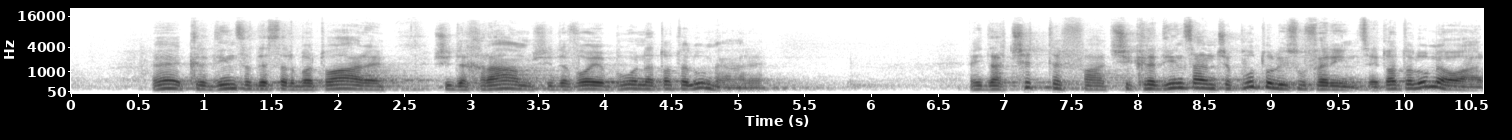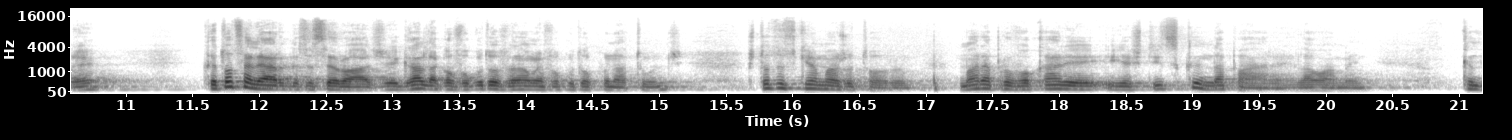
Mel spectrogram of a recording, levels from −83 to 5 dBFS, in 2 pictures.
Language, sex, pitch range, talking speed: Romanian, male, 125-170 Hz, 160 wpm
